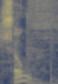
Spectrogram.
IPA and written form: tʃʊŋk (Tschunk)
